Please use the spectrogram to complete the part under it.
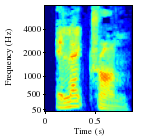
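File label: "electron", British English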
